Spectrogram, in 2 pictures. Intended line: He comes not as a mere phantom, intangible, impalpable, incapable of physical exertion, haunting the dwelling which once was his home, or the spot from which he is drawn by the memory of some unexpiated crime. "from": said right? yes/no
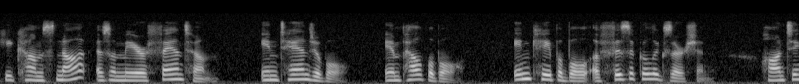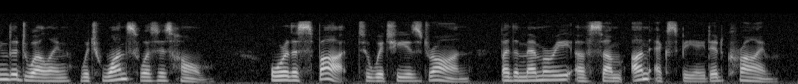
no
